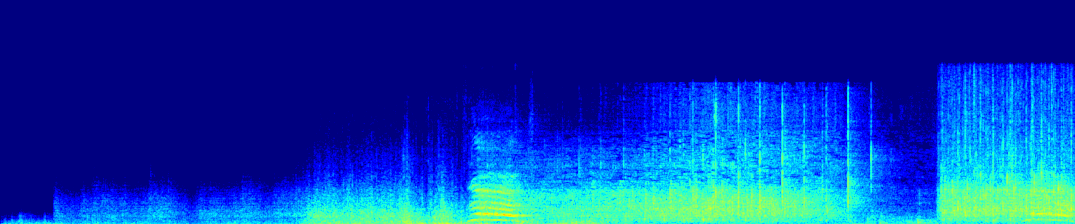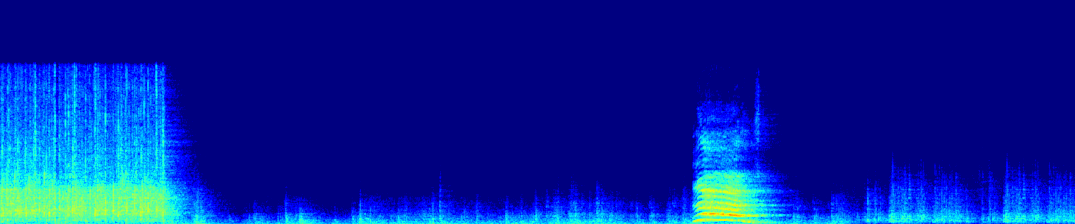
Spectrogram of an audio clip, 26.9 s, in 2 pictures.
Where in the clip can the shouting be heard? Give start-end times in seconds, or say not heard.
5.8-6.7, 12.8-13.6, 22.1-22.9.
